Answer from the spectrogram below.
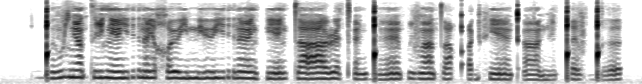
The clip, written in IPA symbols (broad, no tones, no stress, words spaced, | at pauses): ɡ͡ǃə̃vʎã tilʲɛ̃j rɛ̃jχʉːjmʲʉːj rɛ̃ːlʲpʲɛ̃ːlʲt̪aː ɭɛtʼɛ̃ɡ͡ǃɛ̃ːpiv ãt̪əj qʼiɡfʲɛ̃ːkʼãːbʲã ǃɛvɡ͡ǃə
